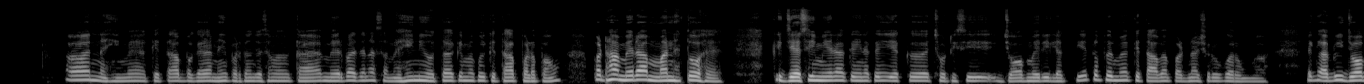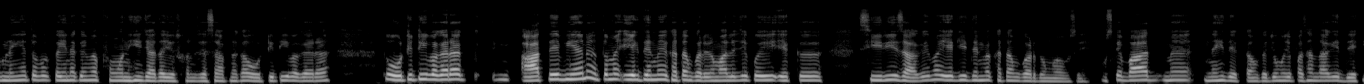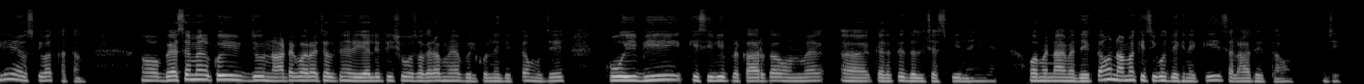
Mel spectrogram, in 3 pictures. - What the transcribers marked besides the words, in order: in English: "बट"; in English: "जॉब"; in English: "जॉब"; in English: "यूज़"; in English: "रियलिटी शोज़"
- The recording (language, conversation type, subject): Hindi, advice, शाम को नींद बेहतर करने के लिए फोन और अन्य स्क्रीन का उपयोग कैसे कम करूँ?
